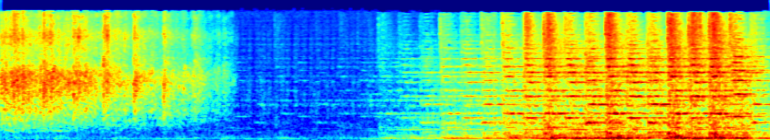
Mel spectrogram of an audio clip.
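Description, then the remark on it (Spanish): An audience in Laredo, Spain, applauds a man being honoured, clapping in a dense, steady patter that fades to a brief lull, then swells back even louder and fuller, sustaining to the end. “Un aplauso para él.”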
